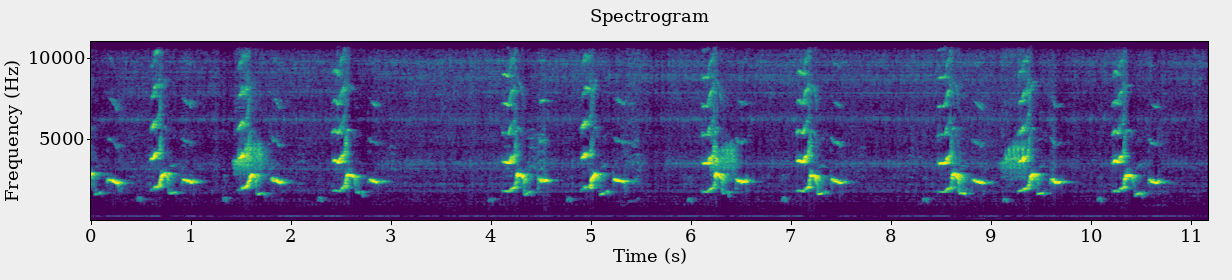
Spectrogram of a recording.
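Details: Male cockatiel about half a year old, a pet indoors, singing a phrase of short whistled and chirpy notes in quick bursts, the phrase repeated three times with brief pauses between, over a faint steady low hum in a small room.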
